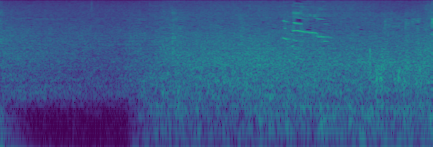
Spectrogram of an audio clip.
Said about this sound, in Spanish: Entonces digamos que se empieza a subir la marea, ¿no?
